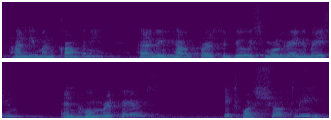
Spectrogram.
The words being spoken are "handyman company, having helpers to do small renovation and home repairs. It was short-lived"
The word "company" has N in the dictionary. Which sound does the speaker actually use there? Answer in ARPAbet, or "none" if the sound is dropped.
N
